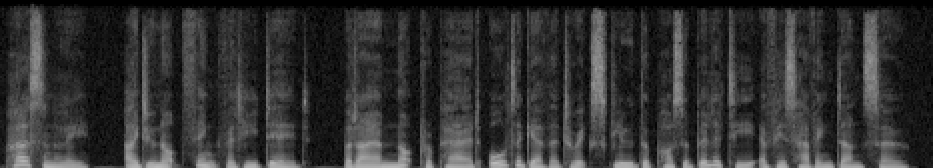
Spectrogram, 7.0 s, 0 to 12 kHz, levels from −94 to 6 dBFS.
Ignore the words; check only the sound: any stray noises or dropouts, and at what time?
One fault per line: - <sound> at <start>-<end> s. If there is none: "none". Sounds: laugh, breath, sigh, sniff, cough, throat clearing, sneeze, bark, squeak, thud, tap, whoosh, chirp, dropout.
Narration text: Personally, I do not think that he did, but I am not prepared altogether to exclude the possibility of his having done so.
none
